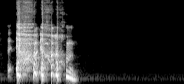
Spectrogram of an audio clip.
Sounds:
Cough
